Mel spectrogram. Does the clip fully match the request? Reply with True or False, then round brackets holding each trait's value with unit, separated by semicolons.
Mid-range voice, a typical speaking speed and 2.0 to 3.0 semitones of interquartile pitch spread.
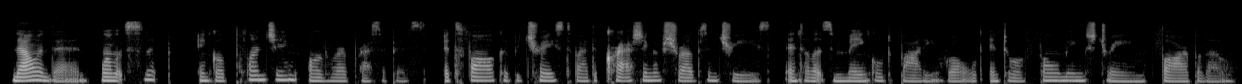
True (165 Hz; 170 wpm; 2.7 semitones)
